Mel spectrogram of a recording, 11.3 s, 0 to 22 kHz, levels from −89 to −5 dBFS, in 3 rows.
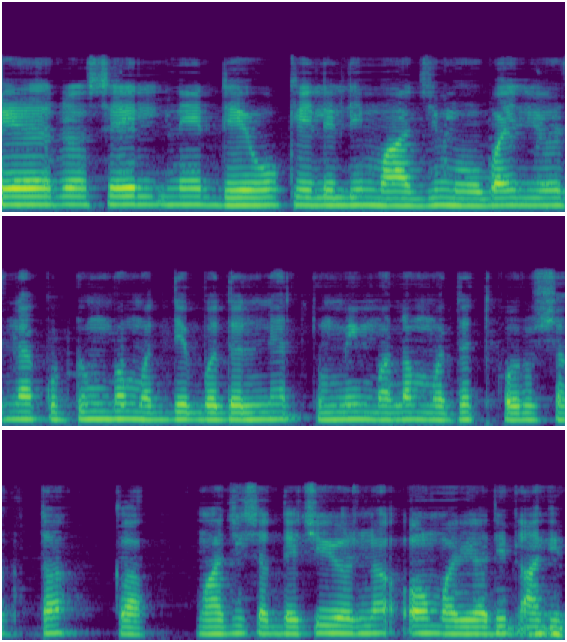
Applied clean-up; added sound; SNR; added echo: neural mask model DeepFilterNet 3.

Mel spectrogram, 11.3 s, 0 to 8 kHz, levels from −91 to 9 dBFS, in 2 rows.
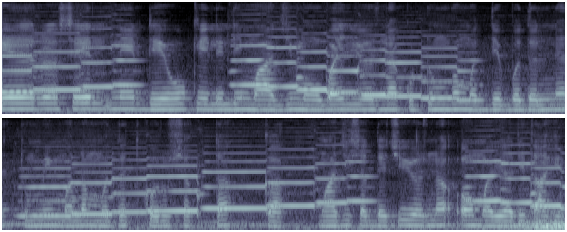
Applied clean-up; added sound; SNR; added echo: none; Wind instrument, woodwind instrument; 1 dB; reverberation time 1.0 s.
